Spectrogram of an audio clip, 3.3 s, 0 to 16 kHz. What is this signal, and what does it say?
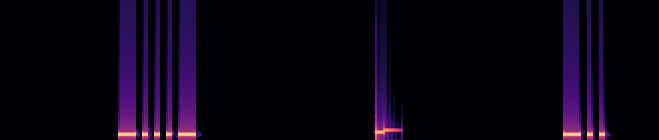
Morse code, heard as a keyed tone, about 38 wpm, 700 Hz. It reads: <BT> D
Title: Single Character (Letter:Number:Punctuation:Prosign) 40wpm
